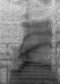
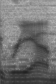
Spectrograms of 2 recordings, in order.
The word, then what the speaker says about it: Ryan: Hey, what is up, Ryan? I was gonna say Rian then, but I remembered, dude, that it's pronounced Ryan.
